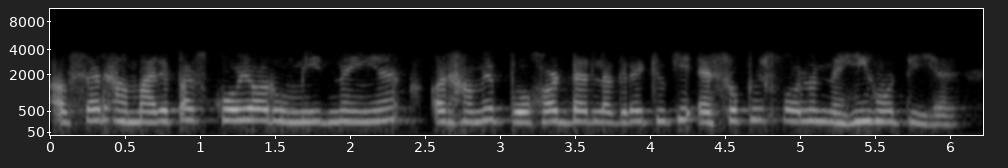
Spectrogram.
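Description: A young woman with an Indian accent and a slightly high voice speaks as a student caller. She is deferential as she makes her appeal. The sound is narrow and muffled, from a recorded phone call. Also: fairly even intonation, normal speed. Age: young adult. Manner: deferential, often saying "sir". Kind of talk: phone conversation, making an appeal. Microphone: telephone.

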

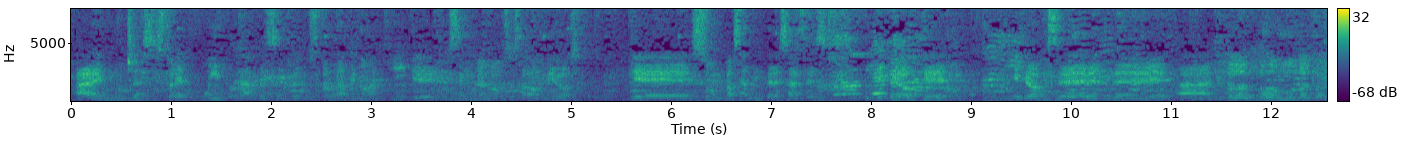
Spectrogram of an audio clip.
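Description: A man's voice: mid-range voice, lively intonation, normal speed, over loud music. A young man from El Salvador, raised in California, speaking as the guest in a casual interview, hesitant with many fillers. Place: living room at home. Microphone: far camera. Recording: roomy, far from the camera mic.

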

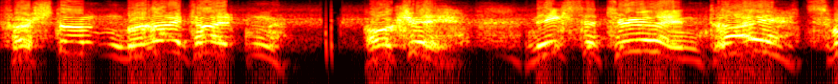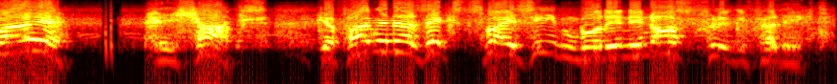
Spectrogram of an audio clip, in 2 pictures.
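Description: Battle-hardened special forces operator for a shooter game: high-pitched, fry-edged, clipped radio commands. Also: male voice, expressive, moderate pace, sharp tone, a little hiss or hum, full character voice, low-quality recording. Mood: focused. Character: masked male special forces soldier, terse and battle-hardened. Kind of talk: military radio callouts in a shooter game dub.

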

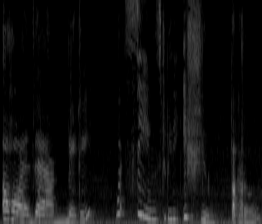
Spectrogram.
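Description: A jaunty pirate mentor acted by a teenage girl for a puppet show, high and very animated in pitch. The advice comes encouragingly, with faint noise behind it. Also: slow pace, poor audio. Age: young teenager. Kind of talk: school puppet show skit.

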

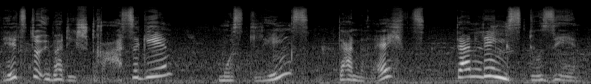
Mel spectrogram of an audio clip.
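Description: A woman's voice: a little high, big pitch swings, takes it slowly, a little hiss or hum. A woman voicing an eager, helpful young schoolboy who explains things in a children's learning game. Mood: eager, knowing.

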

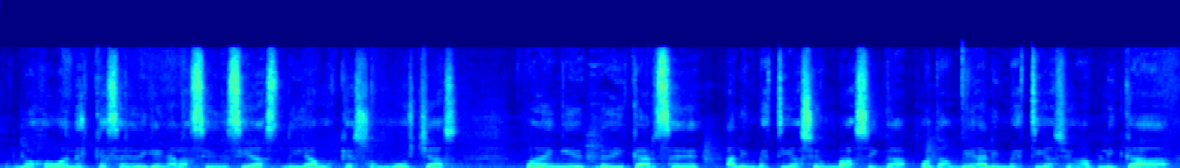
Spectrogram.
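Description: A man in his thirties with a Cuban accent, a research scientist explaining things in a documentary interview, recorded on a lapel mic. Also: fairly high pitch. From Cuba. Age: 30s. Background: background music.

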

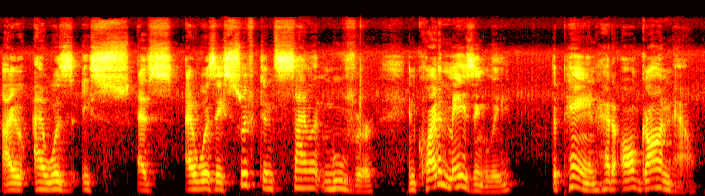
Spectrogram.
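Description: A man's voice: fairly high pitch, animated, normal speed, sharp tone, slight background noise, poor audio. A man in his thirties reading a children's novel aloud with expression. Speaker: story reader.

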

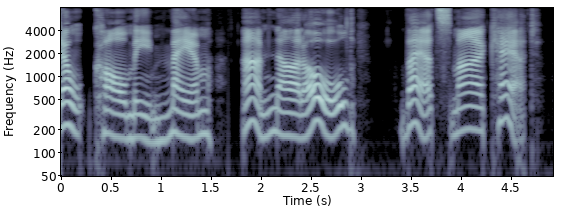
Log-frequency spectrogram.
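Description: Cranky older lady character, done by a female narrator, blunt n snappy, slow talker, really clean dry sound. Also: lowish voice, expressive, gravelly, a bit bright, clean tone, no echo, full character voice. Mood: gruff, demanding. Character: brusque, cranky older woman, blunt but well-meaning. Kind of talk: audiobook character acting.

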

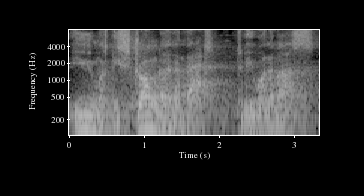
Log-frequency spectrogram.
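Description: A man playing a stern, commanding immortal warrior king in a fantasy game, solemn and imperious, with a gravelly voice. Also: very deep voice, very animated, a little slow, fairly bright tone, full character voice. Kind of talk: fantasy video game character acting. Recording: echoey hall with long reverb.

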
